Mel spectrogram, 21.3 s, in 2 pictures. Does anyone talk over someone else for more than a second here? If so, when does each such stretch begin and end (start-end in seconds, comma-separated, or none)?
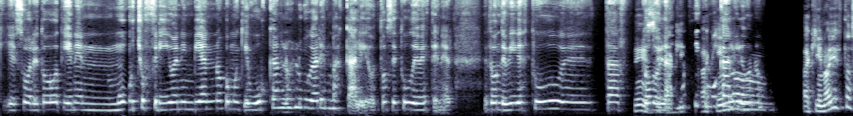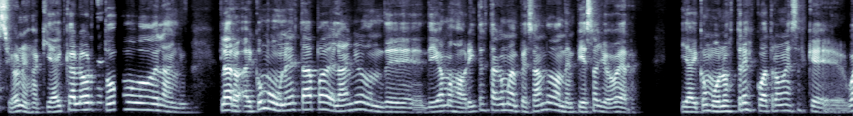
7.9-9.6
